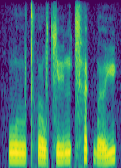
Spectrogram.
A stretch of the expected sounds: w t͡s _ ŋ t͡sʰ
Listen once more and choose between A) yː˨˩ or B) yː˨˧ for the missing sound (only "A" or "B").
B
